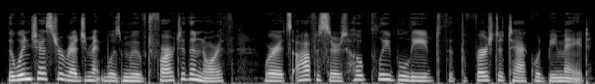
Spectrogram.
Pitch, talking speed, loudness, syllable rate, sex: 185 Hz, 210 wpm, -19 LUFS, 6.4 syllables/s, female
